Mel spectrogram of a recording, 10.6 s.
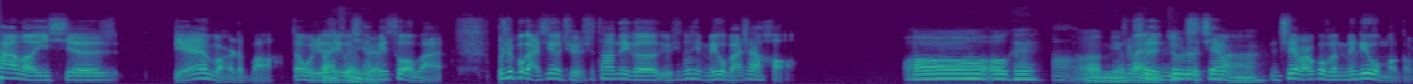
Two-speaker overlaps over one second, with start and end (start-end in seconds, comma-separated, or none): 7.9-9.5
